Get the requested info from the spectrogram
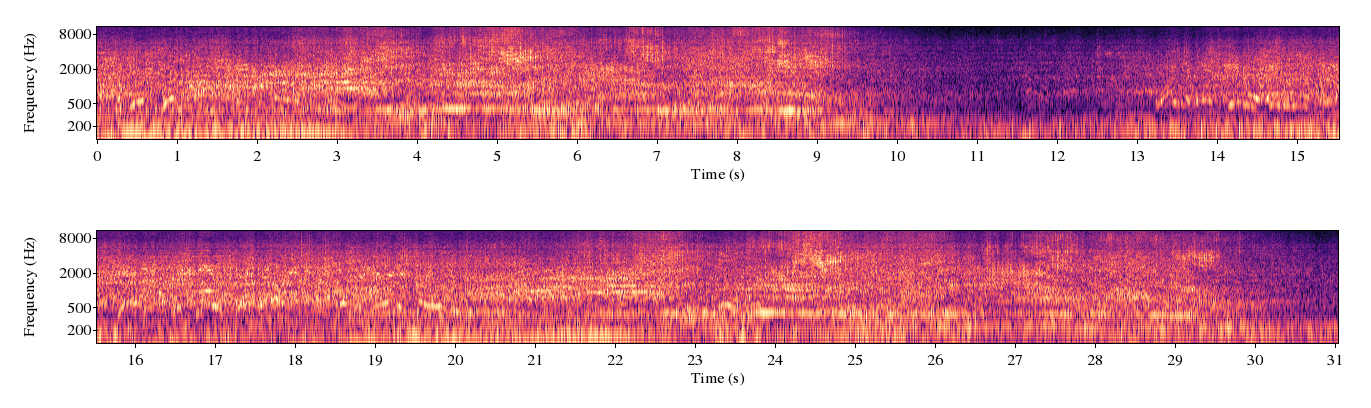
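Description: A field of stock cars racing around an oval, their engines revving and surging as the pack passes, dropping for a few seconds about a third of the way through before building again.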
